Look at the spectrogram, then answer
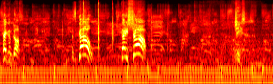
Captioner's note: Stan clapping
